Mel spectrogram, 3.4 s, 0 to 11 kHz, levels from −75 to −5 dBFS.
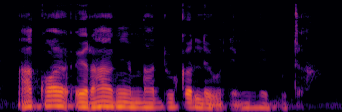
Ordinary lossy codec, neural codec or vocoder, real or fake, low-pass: none; none; real; 9.9 kHz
